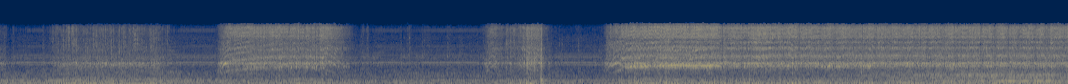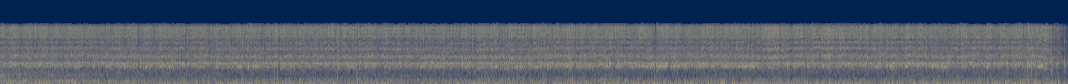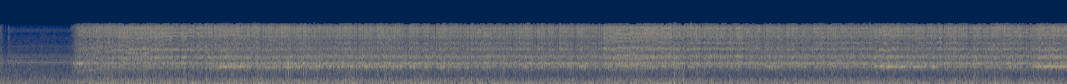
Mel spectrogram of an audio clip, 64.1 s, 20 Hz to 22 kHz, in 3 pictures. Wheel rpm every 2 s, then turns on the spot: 20, 40, 100, 100, 10, 10, 140, 210, 220, 220, 220, 220, 210, 210, 210, 210, 210, 220, 220, 220, 220, 70, 120, 190, 200, 210, 210, 210, 210, 210, 200, 210.
0-4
